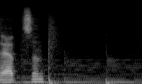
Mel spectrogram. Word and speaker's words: absinthe: kind of you absinthe i guess it's pronounced absent good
